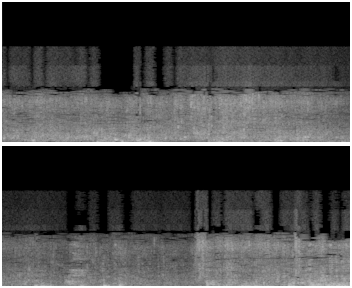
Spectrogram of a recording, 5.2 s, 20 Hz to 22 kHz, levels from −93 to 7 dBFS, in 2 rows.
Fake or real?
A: real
